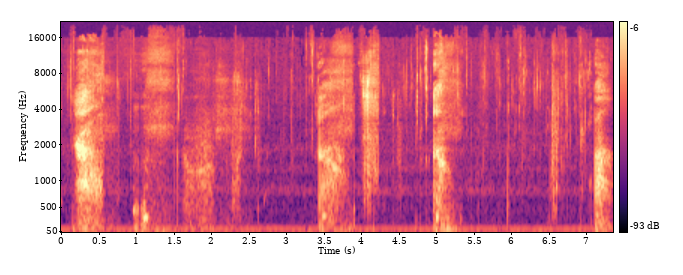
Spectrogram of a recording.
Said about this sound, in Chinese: 老公，太好吃了，可能是这边的特产吧。在咱们家根本没有这么粗这么大的冰棍。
